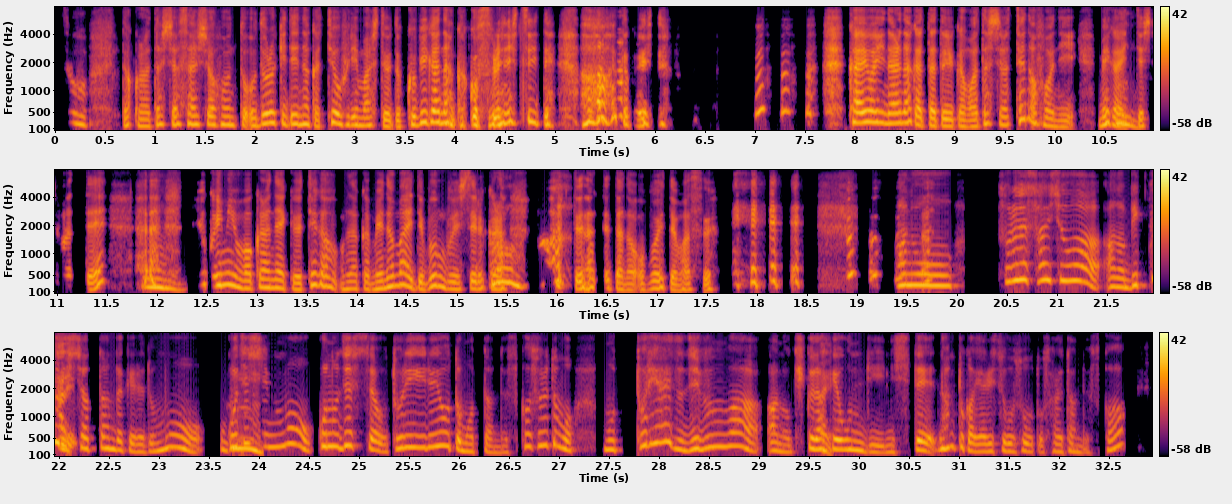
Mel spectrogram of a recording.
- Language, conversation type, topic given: Japanese, podcast, ジェスチャーの意味が文化によって違うと感じたことはありますか？
- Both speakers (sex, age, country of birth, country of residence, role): female, 55-59, Japan, Japan, host; female, 55-59, Japan, United States, guest
- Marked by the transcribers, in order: laughing while speaking: "首が、なんか、こう、それについて、ははは、とか言って"; laugh; laugh; chuckle; chuckle; laugh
